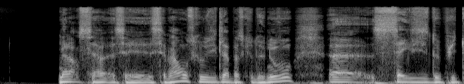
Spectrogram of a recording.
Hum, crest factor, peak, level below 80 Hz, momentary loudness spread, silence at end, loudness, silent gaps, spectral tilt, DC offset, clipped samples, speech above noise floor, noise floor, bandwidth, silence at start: none; 16 dB; -4 dBFS; -34 dBFS; 9 LU; 0 s; -18 LUFS; none; -3.5 dB/octave; under 0.1%; under 0.1%; 41 dB; -61 dBFS; 15.5 kHz; 0.6 s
